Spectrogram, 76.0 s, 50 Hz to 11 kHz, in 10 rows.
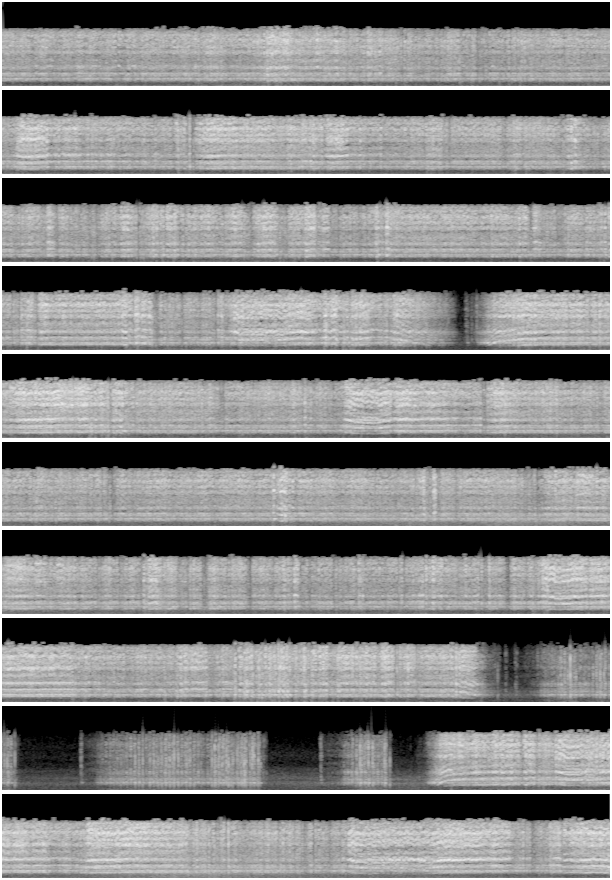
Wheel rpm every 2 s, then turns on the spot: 240, 230, 230, 230, 230, 230, 230, 240, 230, 230, 230, 230, 230, 190, 120, 220, 230, 220, 230, 230, 230, 240, 230, 220, 220, 220, 220, 230, 230, 120, 20, 40, 20, 170, 220, 230, 220, 220.
60-64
